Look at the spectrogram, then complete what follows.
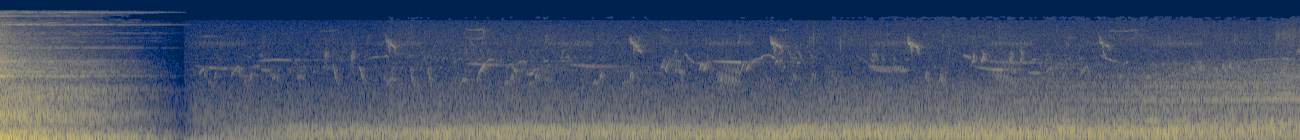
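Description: A whoosh-like hit fades away over the first two seconds. After it comes an outdoor woodland ambience of small birds chirping over a low, steady drone.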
